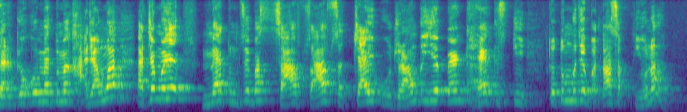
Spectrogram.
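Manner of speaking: high-pitched, loud yelling. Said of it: "मुझ पे क्यों चिल्ला रहे हैं आप".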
